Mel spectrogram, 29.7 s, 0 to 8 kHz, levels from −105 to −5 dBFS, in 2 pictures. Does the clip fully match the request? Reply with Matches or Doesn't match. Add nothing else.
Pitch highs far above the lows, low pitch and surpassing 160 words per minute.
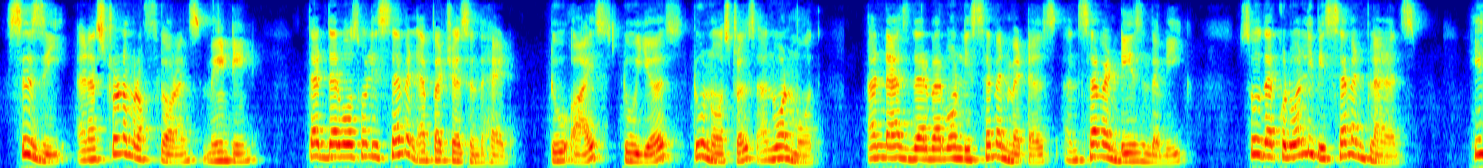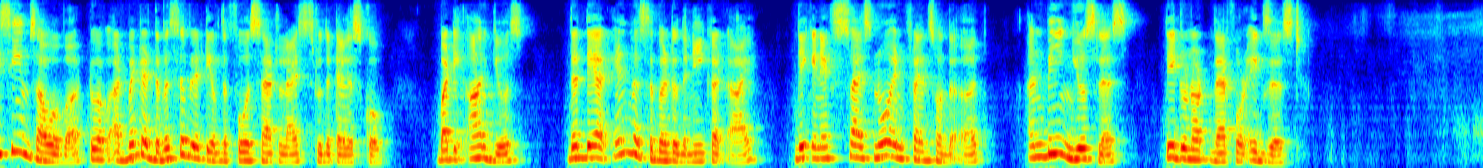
Doesn't match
